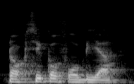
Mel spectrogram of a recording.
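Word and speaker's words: toxicophobia: इसको बोलेंगे टॉक्सिकोफोबिया, टॉक्सिकोफोबिया, टॉक्सिकोफोबिया, टॉक्सिकोफोबिया, टॉक्सिकोफोबिया, टॉक्सिकोफोबिया, टॉक्सिकोफोबिया, टॉक्सिकोफोबिया, टॉक्सिकोफोबिया, टॉक्सिकोफोबिया, टॉक्सिकोफोबिया।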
